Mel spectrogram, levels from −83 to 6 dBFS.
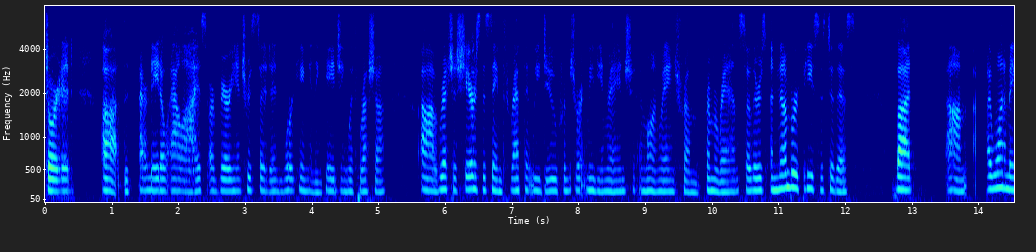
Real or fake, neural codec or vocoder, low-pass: fake; codec, 16 kHz in and 24 kHz out, 0.6 kbps, FocalCodec, streaming, 4096 codes; 7.2 kHz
